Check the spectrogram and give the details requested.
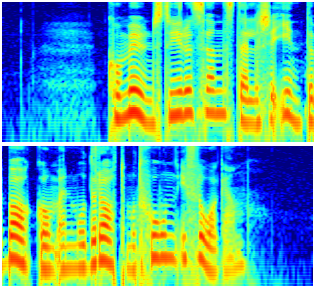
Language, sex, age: Swedish, female, 32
